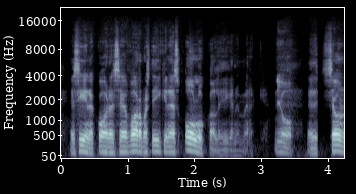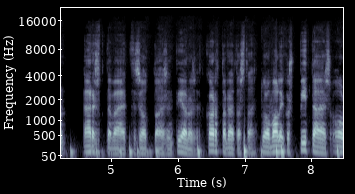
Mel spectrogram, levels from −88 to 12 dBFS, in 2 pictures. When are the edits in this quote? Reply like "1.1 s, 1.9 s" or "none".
3.8 s

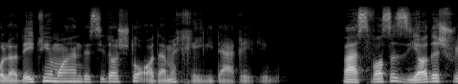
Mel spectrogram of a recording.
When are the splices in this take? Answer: 3.3 s

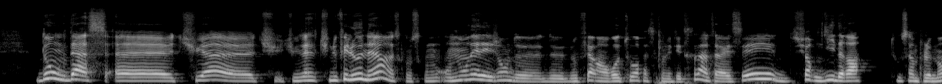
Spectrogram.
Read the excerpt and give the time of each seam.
none

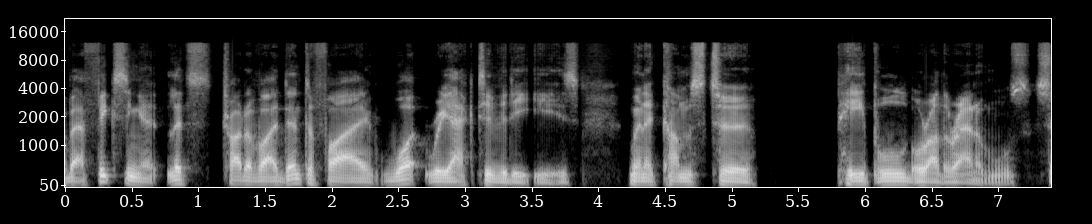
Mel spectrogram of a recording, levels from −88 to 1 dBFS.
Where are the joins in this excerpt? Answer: 6.3 s

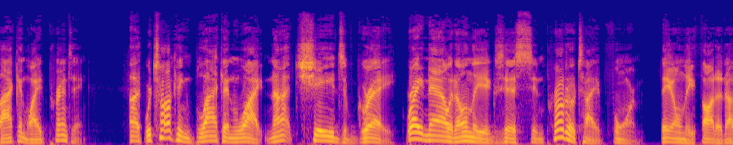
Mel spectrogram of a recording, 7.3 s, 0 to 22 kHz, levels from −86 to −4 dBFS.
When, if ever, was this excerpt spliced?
1.4 s, 4.0 s

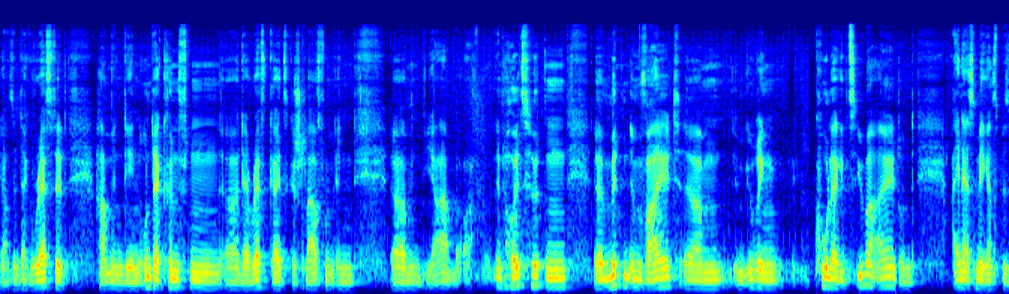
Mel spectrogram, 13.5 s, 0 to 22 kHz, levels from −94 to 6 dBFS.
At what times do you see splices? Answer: 10.8 s, 11.9 s

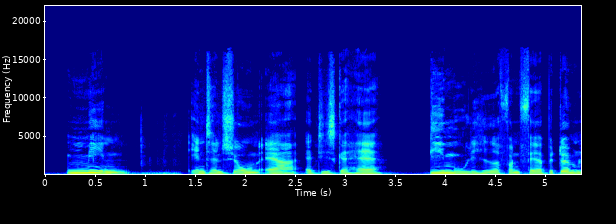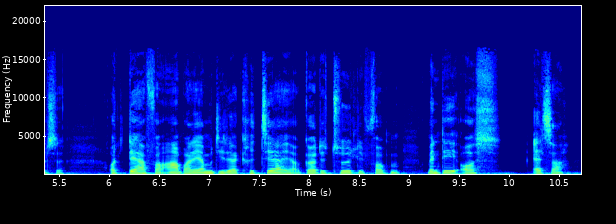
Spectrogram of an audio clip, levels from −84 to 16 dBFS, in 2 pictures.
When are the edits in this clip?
none

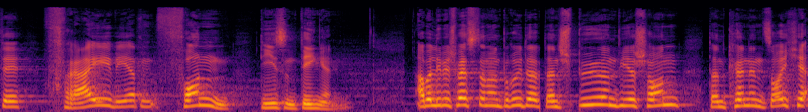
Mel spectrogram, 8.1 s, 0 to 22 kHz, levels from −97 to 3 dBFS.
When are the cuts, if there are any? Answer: 4.0 s, 5.4 s

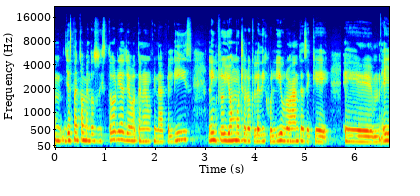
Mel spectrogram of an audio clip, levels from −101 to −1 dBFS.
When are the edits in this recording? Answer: 5.7 s

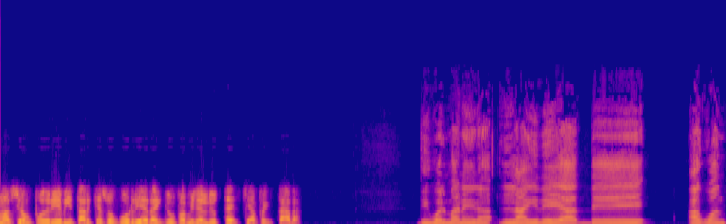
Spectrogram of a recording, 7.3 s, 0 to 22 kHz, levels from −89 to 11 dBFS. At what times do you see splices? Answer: 5.0 s

